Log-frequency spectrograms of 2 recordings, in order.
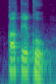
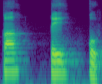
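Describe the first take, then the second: First: "qa, qi, qu" run straight together as one word; connected syllables. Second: "qa, qi, qu" with a pause after each short syllable; separated syllables. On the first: Teacher showing a wrong joined reading, "qa, qi, qu" connected. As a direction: say "qa, qi, qu" joined, without gaps. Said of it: "So one cannot say". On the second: Teacher showing a wrong split reading, "qa, qi, qu" separated. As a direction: keep "qa, qi, qu" apart as single letters. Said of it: "nor can he say". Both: Shown as a demonstration.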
